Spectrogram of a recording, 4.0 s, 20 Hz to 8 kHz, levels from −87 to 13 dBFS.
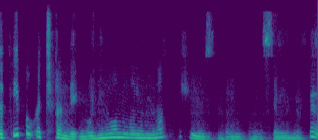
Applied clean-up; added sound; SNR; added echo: neural mask model DeepFilterNet 3.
